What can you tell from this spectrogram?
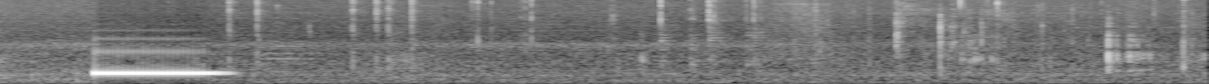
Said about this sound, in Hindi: फोन लाइन डिस्कनेक्ट हो गई है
